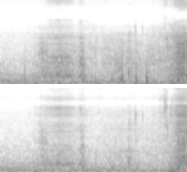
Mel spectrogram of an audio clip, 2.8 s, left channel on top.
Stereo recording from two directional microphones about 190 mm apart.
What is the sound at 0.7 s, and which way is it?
Sniff, 10° right (ahead or behind).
